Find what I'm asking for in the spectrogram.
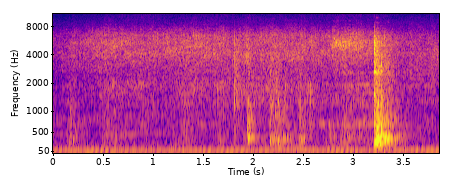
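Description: Ginger paste hits browned chopped onions frying in a pan for homemade chicken tarka, giving a soft, steady sizzle with light stirring scrapes and a sharp utensil clink near the end, quiet and close, with no talking.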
